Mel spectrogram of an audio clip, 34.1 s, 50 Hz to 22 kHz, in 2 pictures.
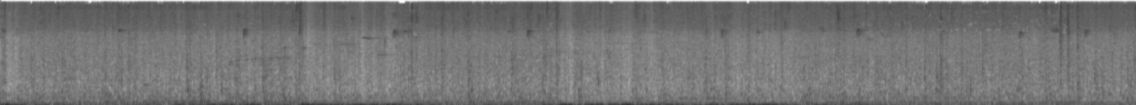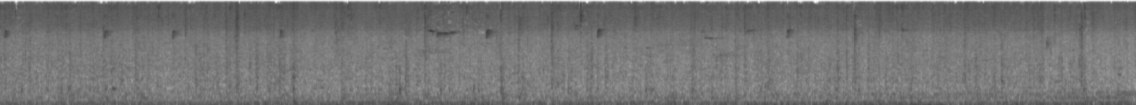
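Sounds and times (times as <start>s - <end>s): drips and ticks: 0.0s - 34.0s
steady rain falling: 0.0s - 34.0s.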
